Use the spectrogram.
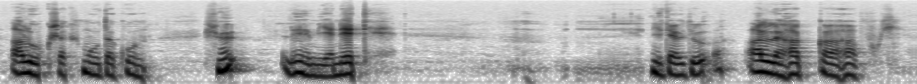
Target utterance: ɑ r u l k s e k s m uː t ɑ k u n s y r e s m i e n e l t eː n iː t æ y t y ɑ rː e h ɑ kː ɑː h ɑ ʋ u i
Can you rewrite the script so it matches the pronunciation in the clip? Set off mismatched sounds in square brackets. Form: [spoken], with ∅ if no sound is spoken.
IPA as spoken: ɑ [l] u [∅] k s e k s m uː t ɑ k u n s y [l] e [h] m i e n e [∅] t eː n iː t æ y t y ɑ [lː] e h ɑ kː ɑː h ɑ ʋ u i

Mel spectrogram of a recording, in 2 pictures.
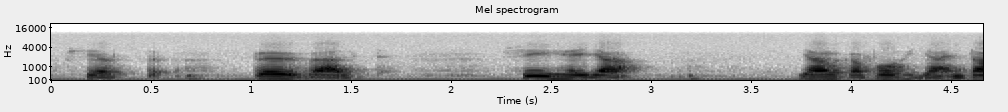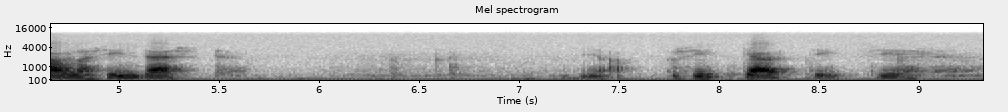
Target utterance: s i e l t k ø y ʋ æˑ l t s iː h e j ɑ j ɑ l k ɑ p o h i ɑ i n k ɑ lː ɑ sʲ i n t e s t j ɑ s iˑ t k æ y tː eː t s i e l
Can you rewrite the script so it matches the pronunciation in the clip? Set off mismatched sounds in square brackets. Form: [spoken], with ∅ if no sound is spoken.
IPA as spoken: s i e l t [p] ø y ʋ æˑ l t s iː h e j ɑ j ɑ l k ɑ p o h [j] ɑ i n [t] ɑ lː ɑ sʲ i n t [æ] s t j ɑ s iˑ t k æ y tː [iː] t s i e l

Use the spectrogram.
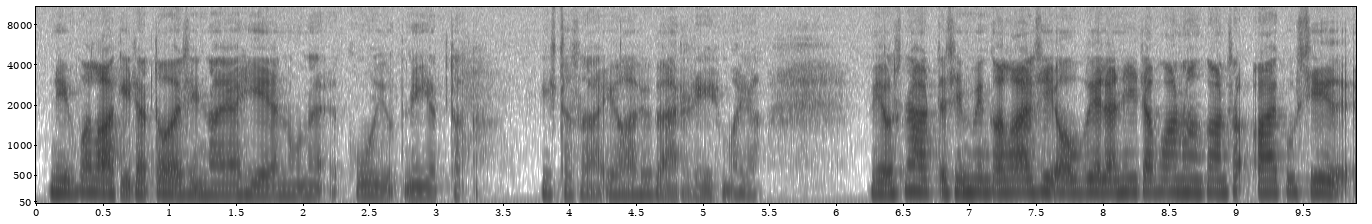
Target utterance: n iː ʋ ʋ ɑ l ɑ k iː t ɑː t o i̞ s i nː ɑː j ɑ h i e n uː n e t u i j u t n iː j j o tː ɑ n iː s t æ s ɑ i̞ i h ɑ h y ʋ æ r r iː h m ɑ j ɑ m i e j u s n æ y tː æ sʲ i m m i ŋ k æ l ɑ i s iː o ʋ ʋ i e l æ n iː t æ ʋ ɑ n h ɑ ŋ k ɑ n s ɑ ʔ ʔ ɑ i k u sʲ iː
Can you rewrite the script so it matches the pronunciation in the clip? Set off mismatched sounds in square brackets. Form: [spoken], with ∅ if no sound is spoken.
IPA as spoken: n iː ʋ ʋ ɑ l ɑ k iː t [ɑ] t o i̞ s i nː ɑː j ɑ h i e n uː n e [k] u i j u t n iː j j o tː ɑ n iː s t æ s ɑ i̞ i h ɑ h y ʋ æ r r [i] h m ɑ j ɑ m i e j [o] s n æ y tː æ sʲ i m m i ŋ k æ l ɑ i s iː o ʋ ʋ i e l æ n iː t æ ʋ ɑ n h ɑ ŋ k ɑ n s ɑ ʔ ʔ ɑ i k u sʲ iː

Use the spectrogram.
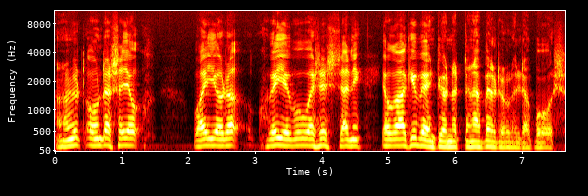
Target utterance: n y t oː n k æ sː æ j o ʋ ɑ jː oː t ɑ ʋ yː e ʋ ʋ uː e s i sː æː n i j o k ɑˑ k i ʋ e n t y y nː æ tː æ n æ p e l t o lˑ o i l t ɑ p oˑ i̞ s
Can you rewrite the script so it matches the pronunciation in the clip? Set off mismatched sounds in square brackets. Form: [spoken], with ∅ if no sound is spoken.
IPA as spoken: n y t oː n [t] æ sː æ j o ʋ ɑ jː oː t ɑ ʋ [iː] e ʋ ʋ uː e s i sː æː n i j o k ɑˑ k i ʋ e n t y [ø] nː æ tː æ n æ p e l t o lˑ o i l t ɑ p oˑ i̞ s

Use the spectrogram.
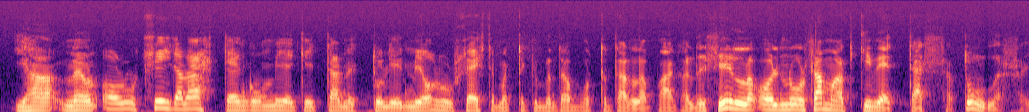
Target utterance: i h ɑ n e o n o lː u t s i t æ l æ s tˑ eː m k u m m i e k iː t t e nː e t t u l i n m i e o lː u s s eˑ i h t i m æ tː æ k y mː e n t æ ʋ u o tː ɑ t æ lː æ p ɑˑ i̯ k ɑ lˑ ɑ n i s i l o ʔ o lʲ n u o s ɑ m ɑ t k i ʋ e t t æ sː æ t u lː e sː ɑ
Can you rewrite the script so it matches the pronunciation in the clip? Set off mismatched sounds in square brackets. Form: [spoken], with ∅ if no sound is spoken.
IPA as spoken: i h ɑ n e o n o lː u t s [iː] t æ l æ [h] tˑ eː [ŋ] k u m m i e k iː t t [æ] nː e t t u l i n m i e o lː u s s eˑ i h t [æ] m æ tː æ k y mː e n t æ ʋ u o tː ɑ t æ lː æ p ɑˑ i̯ k ɑ lˑ ɑ n i s i [lː] o ʔ o lʲ n u o s ɑ m ɑ t k i ʋ e t t æ sː æ t u lː e sː ɑ

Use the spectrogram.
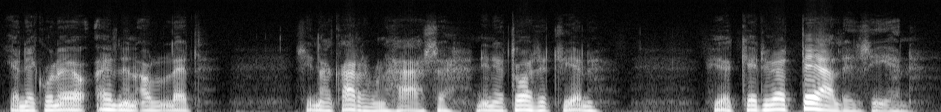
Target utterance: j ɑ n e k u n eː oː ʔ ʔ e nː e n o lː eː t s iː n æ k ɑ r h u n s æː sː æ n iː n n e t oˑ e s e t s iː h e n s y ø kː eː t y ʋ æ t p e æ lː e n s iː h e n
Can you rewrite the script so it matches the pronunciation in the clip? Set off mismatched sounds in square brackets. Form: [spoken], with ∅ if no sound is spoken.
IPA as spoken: j ɑ n e k u n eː oː ʔ ʔ e nː e n o lː eː t s iː n æ k ɑ r h u n [h] æː sː æ n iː n n e t oˑ e s e t s iː h e n [h] y ø kː eː t y ʋ æ t p e æ lː e n s iː h e n

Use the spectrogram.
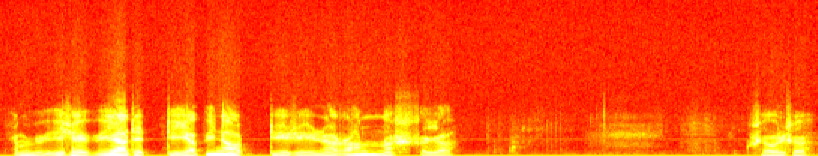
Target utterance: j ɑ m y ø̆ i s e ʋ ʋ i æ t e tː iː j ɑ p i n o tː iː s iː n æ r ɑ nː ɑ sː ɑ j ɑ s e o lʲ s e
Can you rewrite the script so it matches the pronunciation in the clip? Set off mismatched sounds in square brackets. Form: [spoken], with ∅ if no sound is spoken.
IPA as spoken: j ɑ m y ø̆ i s e ʋ ʋ i æ t e tː iː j ɑ p i n o tː iː s iː n æ r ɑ nː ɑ sː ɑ j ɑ s e o lʲ s e

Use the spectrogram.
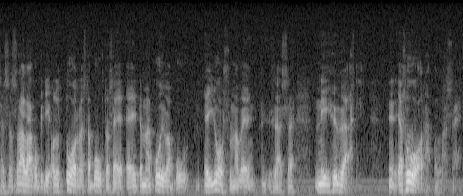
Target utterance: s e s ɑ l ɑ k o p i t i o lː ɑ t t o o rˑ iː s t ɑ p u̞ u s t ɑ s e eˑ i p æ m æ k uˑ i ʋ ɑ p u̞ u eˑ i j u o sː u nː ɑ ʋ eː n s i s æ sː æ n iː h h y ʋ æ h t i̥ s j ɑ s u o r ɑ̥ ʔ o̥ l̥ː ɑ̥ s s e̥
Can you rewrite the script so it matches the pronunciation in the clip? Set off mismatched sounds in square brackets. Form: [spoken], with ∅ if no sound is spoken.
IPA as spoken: s e s ɑ l ɑ k o p i t i o lː ɑ t t [u] o rˑ [eː] s t ɑ p u̞ u s t ɑ s e eˑ i [t] æ m æ k uˑ i ʋ ɑ p u̞ u eˑ i j u o sː u nː ɑ ʋ eː n s i s æ sː æ n iː h h y ʋ æ [s] t i̥ s j ɑ s u o r ɑ̥ ʔ o̥ l̥ː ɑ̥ s s e̥

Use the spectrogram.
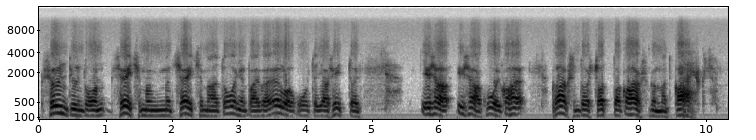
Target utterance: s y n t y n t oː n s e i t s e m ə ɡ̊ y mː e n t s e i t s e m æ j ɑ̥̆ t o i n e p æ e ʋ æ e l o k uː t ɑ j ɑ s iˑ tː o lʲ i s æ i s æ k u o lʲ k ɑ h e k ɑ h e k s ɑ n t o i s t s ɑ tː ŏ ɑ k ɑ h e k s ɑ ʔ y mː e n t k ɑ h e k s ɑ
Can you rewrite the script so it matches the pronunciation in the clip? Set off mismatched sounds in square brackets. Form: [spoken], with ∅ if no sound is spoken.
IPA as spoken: s y n t y n t oː n s e i t s e m ə ɡ̊ y mː e n t s e i t s e m æ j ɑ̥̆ t o i n e p æ [i] ʋ æ e l o k uː t ɑ j ɑ s iˑ tː o lʲ i s æ i s æ k u o lʲ k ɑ h e k ɑ h e k s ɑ n t o i s t s ɑ tː ŏ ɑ k ɑ h e k s ɑ [k] y mː e n t k ɑ h e k s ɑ

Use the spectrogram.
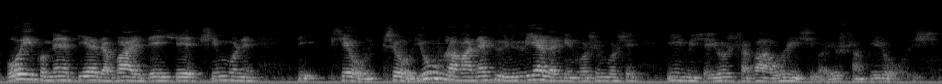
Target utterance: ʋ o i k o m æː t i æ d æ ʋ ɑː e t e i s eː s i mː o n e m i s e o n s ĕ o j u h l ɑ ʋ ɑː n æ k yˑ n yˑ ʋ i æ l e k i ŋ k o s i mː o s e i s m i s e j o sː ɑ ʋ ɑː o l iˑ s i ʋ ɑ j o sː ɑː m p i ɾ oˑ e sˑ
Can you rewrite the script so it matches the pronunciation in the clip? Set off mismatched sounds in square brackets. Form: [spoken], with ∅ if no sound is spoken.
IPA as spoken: ʋ o i k o m æː t i æ d æ ʋ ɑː e t e i s eː s i mː o n e [n] i s e o n s ĕ o j u h l ɑ ʋ [ɑ] n æ k yˑ n yˑ ʋ i æ l [æ] k i ŋ k o s i mː o s e i [h] m i s e j o sː ɑ ʋ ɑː o l iˑ s i ʋ ɑ j o sː [ɑ] m p i ɾ oˑ [i] sˑ

